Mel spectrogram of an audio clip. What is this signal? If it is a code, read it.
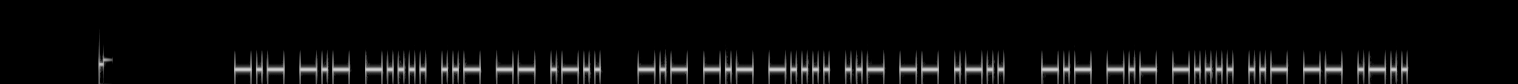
Morse code, heard as a keyed tone, about 22 wpm, 700 Hz. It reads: KK6UML KK6UML KK6UML
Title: USA Call Signs Repeated 3x 22wpm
